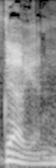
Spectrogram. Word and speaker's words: Duggan: Am I saying it right, or is it Dugan? Is it Dugan or Duggan? – I think it's Duggan.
